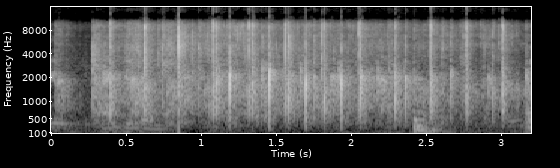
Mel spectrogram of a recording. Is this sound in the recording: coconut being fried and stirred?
no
